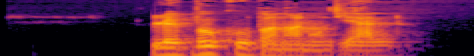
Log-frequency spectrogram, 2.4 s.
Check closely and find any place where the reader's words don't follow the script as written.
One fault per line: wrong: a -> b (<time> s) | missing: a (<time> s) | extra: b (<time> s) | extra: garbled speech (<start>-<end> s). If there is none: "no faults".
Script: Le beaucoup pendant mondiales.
no faults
